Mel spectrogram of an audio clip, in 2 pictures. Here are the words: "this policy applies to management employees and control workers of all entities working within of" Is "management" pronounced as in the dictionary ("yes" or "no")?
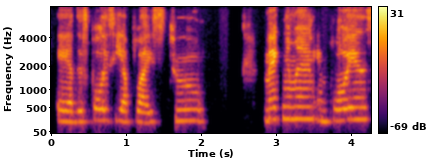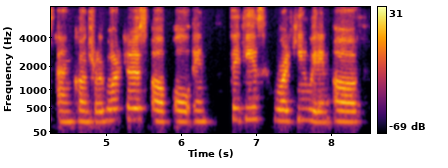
no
